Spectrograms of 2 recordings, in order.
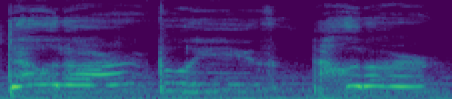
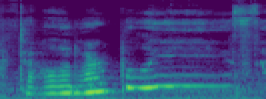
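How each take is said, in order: First: High, choked whisper on the verge of tears; crying whisper pleading a character's name; tearful whisper. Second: 1 tearful plea. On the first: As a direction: plead through tears, barely voiced. Emotional reaction while reading. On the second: Pleading again, voiced. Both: Real, not acted.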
